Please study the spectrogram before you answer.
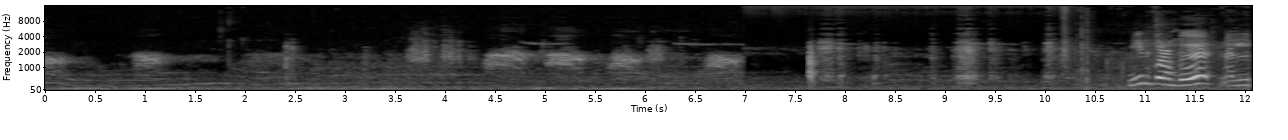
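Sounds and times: crow cawing: 0.0 - 0.3, 0.9 - 1.4, 3.7 - 7.0.

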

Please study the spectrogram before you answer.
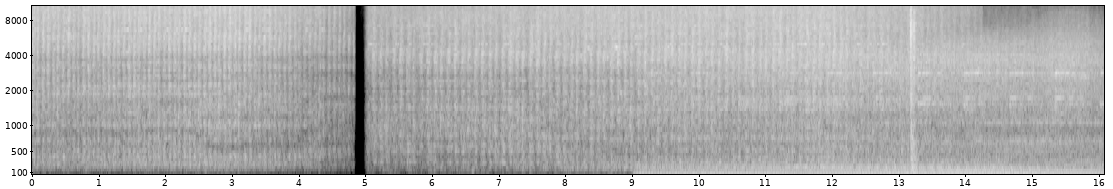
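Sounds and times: toy train motor and wheel clatter: 0.0 - 12.8.

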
